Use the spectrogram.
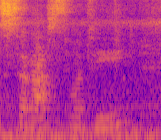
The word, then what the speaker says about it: Saraswati: each other okay me there is no W in Sanskrit so we see it written a lot saraswati etc right but it's a bomb and it's a soft Wow like a VW which is why they'll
